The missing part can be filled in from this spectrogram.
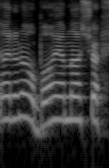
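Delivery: high, put-on young boy's voice. Recalling mimicking a boy in front of people at twelve, impression of another kid. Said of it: "I just did like an impression of him".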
